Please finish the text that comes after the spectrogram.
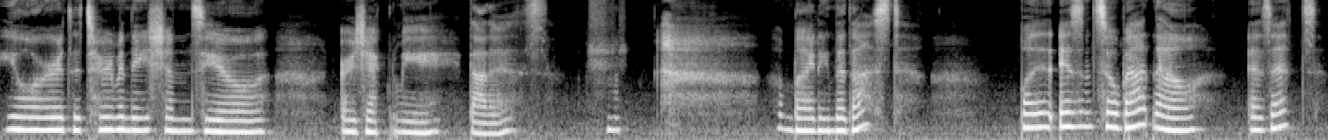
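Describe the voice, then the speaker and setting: A woman voicing a seductive, teasing female vampire in an intimate ASMR roleplay, breathy and often close to a whisper. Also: high-pitched, fairly even intonation, very slow, pauses often, darkish tone. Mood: seductive, smug.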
